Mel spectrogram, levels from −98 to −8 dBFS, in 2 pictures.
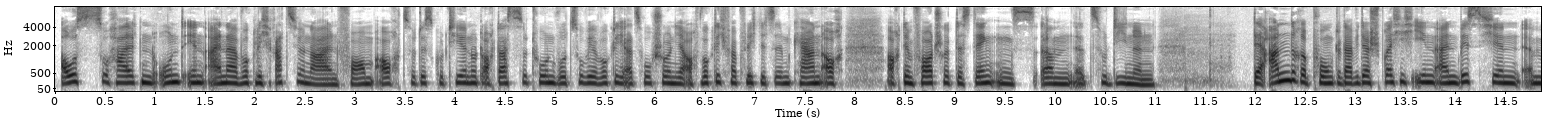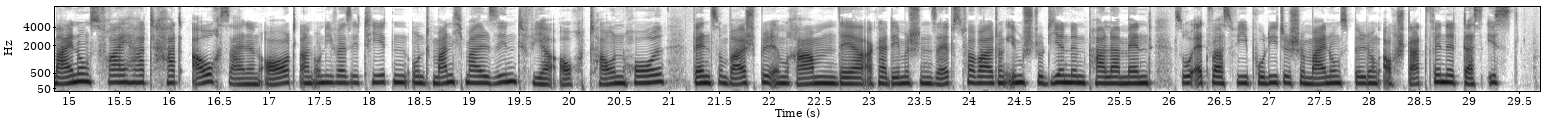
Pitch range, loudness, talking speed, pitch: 185-205 Hz, -24 LUFS, 160 wpm, 190 Hz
